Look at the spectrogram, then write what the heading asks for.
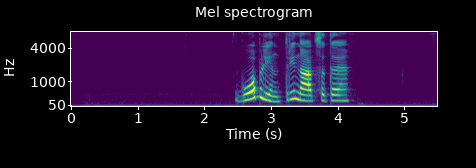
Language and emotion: Russian, neutral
